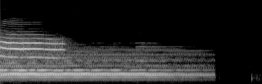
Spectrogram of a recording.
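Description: A cat lets out one long, loud, drawn-out meow lasting about two seconds, holding a steady, strained pitch before cutting off abruptly into silence.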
